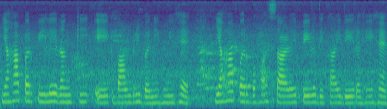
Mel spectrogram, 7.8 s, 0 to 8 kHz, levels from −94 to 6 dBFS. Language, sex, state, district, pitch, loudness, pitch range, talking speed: Hindi, female, Madhya Pradesh, Katni, 195 Hz, -19 LUFS, 180-210 Hz, 145 wpm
